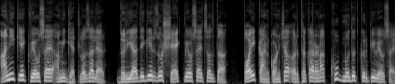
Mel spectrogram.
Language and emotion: Goan Konkani, neutral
